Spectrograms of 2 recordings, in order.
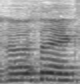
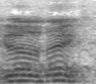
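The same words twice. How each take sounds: First: Sweet thanks. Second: Grudging thanks. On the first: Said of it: "And I was like". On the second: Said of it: "you know, like". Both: Retold or imitated.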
